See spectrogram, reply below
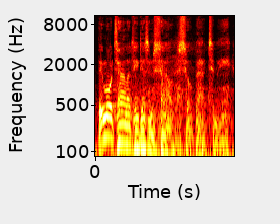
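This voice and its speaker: An actor playing an old immortal warrior in a video game, weary and wistful, with a reflective, wry manner. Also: male voice, deep voice, very animated, moderate pace, faint music behind. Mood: wry, amused. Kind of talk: dramatic video game voice acting, storytelling.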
